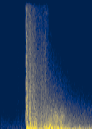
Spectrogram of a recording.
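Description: A single loud grenade blast in PUBG bursts out of near silence, a sharp boom with a long rumbling decay fading over more than a second.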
